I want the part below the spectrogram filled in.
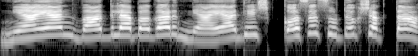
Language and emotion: Goan Konkani, angry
